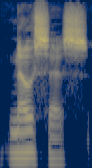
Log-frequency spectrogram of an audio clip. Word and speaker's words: gnosis: The term Gnostic comes from a Greek word, gnosis, spelled with a G, G-N-O-S-I-S, gnosis, which means knowledge.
